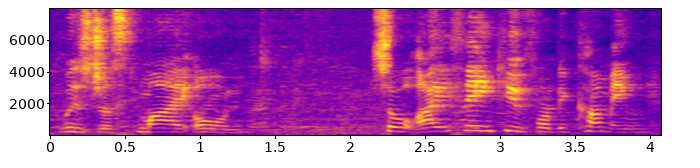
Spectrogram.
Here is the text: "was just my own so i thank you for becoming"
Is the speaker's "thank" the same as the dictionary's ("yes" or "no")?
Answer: yes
